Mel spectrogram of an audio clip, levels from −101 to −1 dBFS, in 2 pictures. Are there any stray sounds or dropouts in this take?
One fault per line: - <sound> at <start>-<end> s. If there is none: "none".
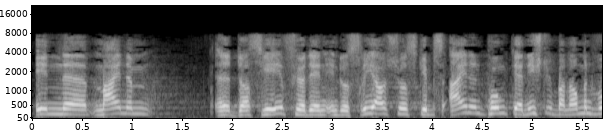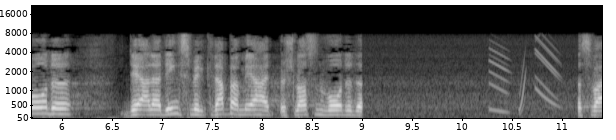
- chirp at 10.3-11.0 s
